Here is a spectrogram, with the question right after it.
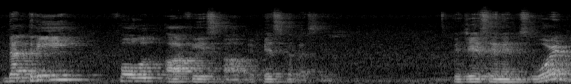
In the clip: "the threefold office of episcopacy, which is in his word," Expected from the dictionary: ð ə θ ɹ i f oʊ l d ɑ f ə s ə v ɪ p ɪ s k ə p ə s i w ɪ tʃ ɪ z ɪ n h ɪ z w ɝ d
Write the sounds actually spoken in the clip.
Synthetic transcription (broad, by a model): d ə t ɹ i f oʊ l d ɑ f ə s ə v ɪ p ɪ s k ə p ə s i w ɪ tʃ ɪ s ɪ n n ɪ s w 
